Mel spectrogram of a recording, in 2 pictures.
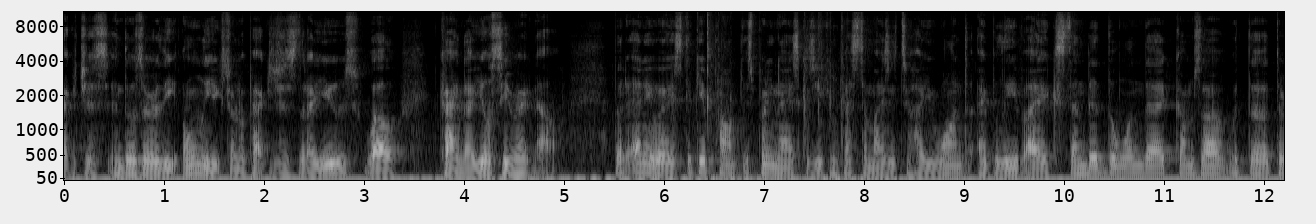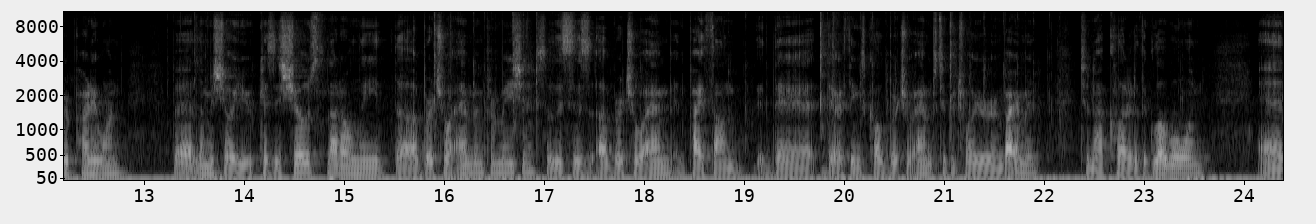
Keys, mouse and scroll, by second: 6.3 ctrl+p, 6.4 ctrl+space, 6.5 ctrl+e, 6.9 ctrl+g, 7.6 alt+shift+., 13.3 alt+BackSpace, 15.7 ctrl+p, 15.9 ctrl+space, 16.3 ctrl+g, 16.5 ctrl+a, 16.7 ctrl+space, 16.9 ctrl+alt+f, 18.9 ctrl+g, 19.3 ctrl+f, 19.8 ctrl+space, 20.2 ctrl+g, 20.4 ctrl+b, 20.6 ctrl+b, 20.8 ctrl+b, 21.1 ctrl+space, 21.3 ctrl+f, 21.6 ctrl+g, 21.9 ctrl+n.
